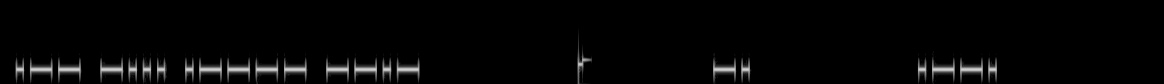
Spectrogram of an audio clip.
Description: Morse code, heard as a keyed tone, about 17 wpm, spaced as for 10 wpm, 700 Hz. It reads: WB1Q NP
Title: USA Call Signs - 4 Characters - 8x Character Spacing - 17wpm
